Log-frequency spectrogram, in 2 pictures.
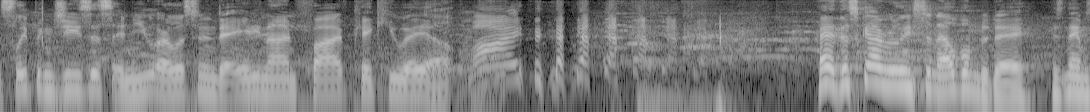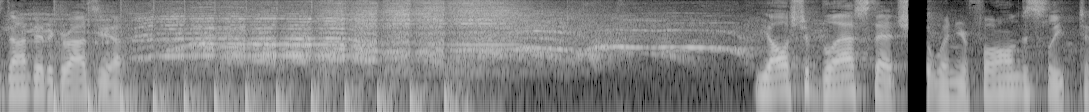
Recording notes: Tonight on the Live Feed, we go Mid West Music Fest 2023 with one of our favorite local bands from the cities. KQAL has you covered as we were there to record them. LIVE from Mid West Music Fest 2023.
